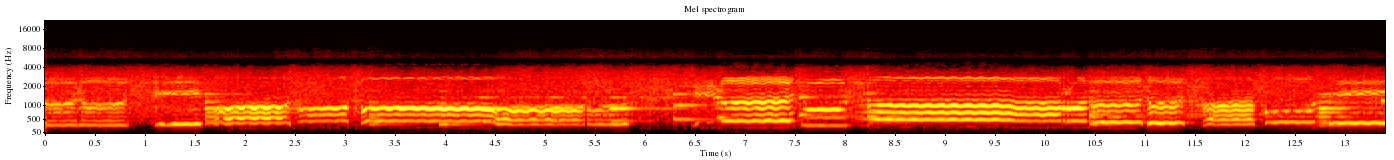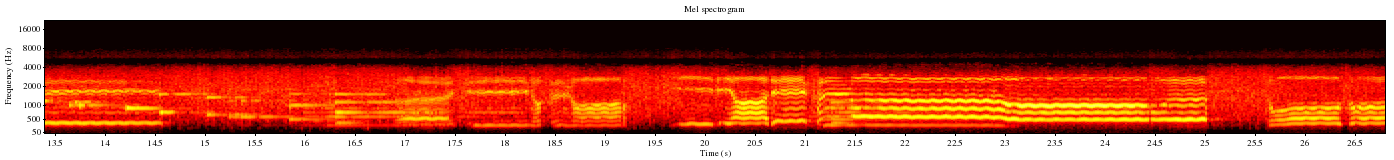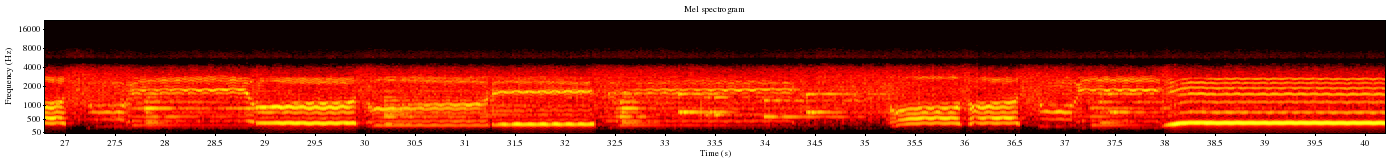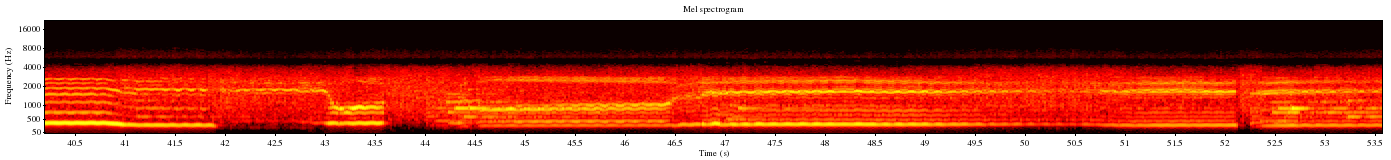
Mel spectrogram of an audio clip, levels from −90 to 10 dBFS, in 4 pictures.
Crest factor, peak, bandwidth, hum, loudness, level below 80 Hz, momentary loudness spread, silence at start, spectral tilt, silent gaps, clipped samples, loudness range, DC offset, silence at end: 16 dB; -2 dBFS; 6.4 kHz; none; -18 LUFS; -88 dBFS; 16 LU; 0 s; -3.5 dB/octave; none; under 0.1%; 11 LU; under 0.1%; 0 s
